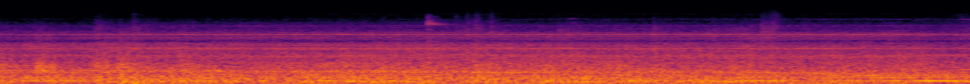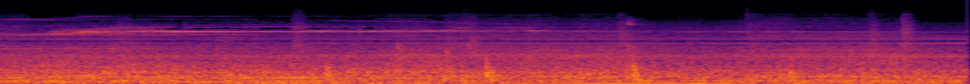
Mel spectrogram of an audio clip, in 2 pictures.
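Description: A London Underground train at Charing Cross station gives a loud, continuous rolling rumble, with high metallic wheel squeal rising partway through and no talking.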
